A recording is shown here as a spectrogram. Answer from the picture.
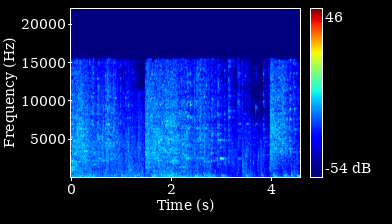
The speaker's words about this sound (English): He dropped half a foot and crashed into the middle of a mouse dinner party, breaking three glasses.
